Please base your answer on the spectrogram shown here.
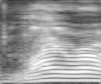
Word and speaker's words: Lyra: It's pronounced with a lie, not a lee. Presenting Lyra Heartstrings of Ponyville.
